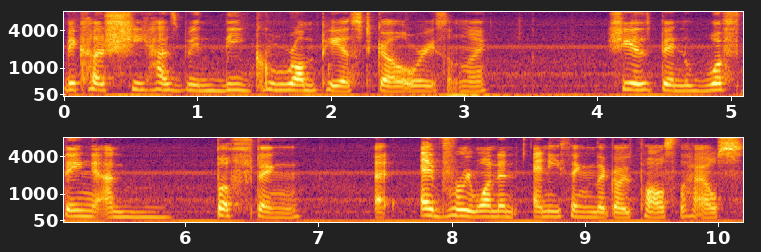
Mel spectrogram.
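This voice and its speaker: A woman with a British accent speaks at a fairly slow pace in a medium pitch, her intonation fairly even and her speech broken by long, frequent pauses. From Britain. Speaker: gaming streamer. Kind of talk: casual gameplay commentary.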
